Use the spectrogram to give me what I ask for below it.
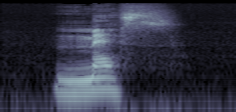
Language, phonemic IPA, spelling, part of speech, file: French, /mɛs/, messe, noun, Fr-messe.ogg
- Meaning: Mass (church service)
